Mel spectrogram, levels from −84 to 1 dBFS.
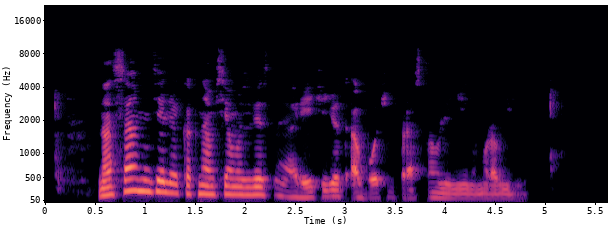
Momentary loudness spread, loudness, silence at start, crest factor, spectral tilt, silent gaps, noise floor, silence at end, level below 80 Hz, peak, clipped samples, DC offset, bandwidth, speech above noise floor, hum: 13 LU; -29 LUFS; 0.1 s; 18 dB; -7 dB/octave; none; -75 dBFS; 0.9 s; -70 dBFS; -10 dBFS; under 0.1%; under 0.1%; 9 kHz; 47 dB; none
